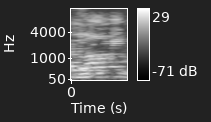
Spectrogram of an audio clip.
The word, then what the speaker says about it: Lumi: It's The Lumi, the looming.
